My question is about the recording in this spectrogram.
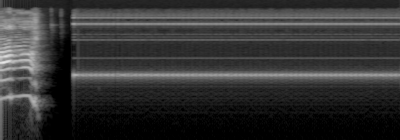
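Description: Spin sound of the wheelofnames.com name-picker wheel: a steady high electronic tone with a fast flutter, starting just under a second in as the wheel spins.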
